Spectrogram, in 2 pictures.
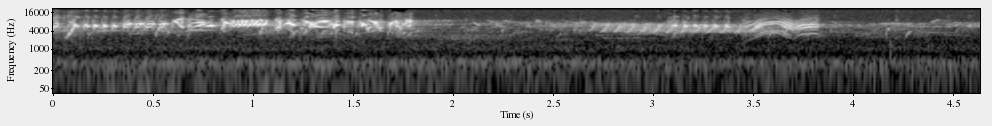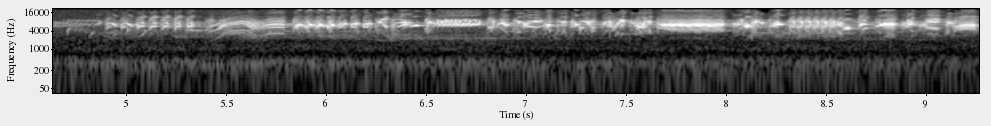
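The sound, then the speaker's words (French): European serin song: a fast, high-pitched, jangling metallic twitter delivered in long continuous bursts, with a brief pause partway through; clear, no voices. “Le serin peut chanter à la cime d'un arbre ou en voletant lentement comme un gros papillon.”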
